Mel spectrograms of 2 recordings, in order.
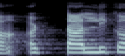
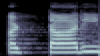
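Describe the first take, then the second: First: अट्टालिका with doubled T and "-aalikaa"; correct form demo. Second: अट्टारी ending in "-aari"; wrong form demo. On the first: Teacher gives the correct word, अट्टालिका ending "likaa". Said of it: "होता है". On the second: Teacher shows the wrong word, अट्टारी ending in "ri". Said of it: "नहीं होता". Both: Shown as a demonstration.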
